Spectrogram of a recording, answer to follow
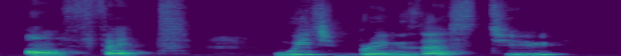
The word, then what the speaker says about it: en fait: With En fait, we also always pronounce the t. En fait, tu avais raison !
